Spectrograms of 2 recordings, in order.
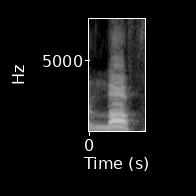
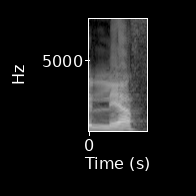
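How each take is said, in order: First: লাফ with a broad British ah; লাফ with a long back a, British style; British laugh. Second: ল্যাফ with a flat American a, as in cat; ল্যাফ with an open front a, American style; American laugh. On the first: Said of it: "ব্রিটিশরা বলে লাফ". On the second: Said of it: "আমেরিকানরা বলে ল্যাফ". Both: Shown as a demonstration.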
